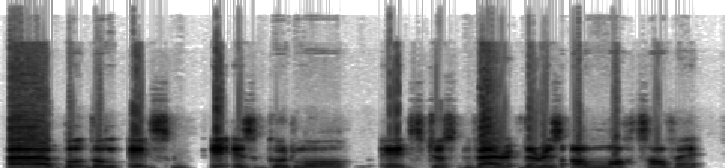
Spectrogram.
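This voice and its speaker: Male gaming podcast co-host, forward bright tone, flat intonation, informal conversational explaining. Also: mid-range voice, normal speed. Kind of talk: casual chat about video games.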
